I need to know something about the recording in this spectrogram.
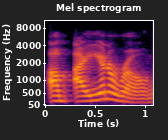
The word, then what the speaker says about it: Iannarone: And I'm so sorry to keep blanking on her name because I can see it in my head one way, but it's pronounced like a whole nother different way. Iannarone.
